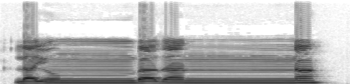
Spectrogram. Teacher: दो जगह पर हम गुन्ना करेंगे और नून को सख्त करके पढ़ेंगे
